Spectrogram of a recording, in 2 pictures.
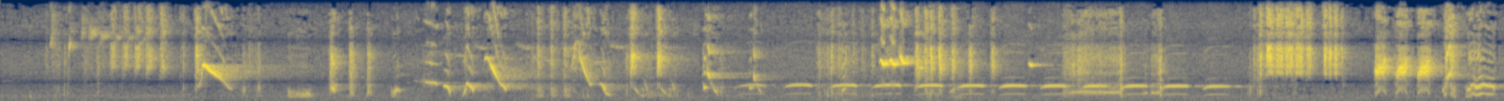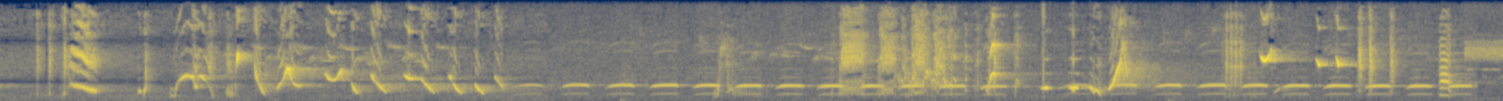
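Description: Several birds calling in forest, one dense stream of song. Quick downward-sweeping whistles and sharp chirps run throughout. Over them a run of short, evenly spaced notes repeats about three times a second, first about eight seconds in for a few seconds, then again from about twenty seconds in to the end.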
